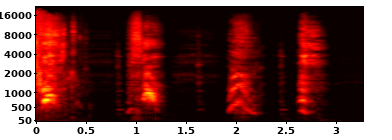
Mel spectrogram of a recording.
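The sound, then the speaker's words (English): A loud sneeze, heard as a sharp burst of breath followed by three short, voiced gasping bursts spaced about a second apart, with silence between them. “I just needed a good sneeze.”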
